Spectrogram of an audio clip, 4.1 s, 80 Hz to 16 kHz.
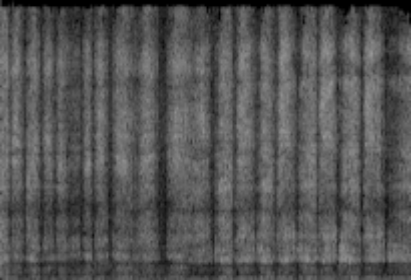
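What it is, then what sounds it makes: Stylus scratching a glass tablet screen. A plastic stylus tip scribbles across a flat glass iPad screen, with some taps, scratching the glass. It makes a steady run of quiet, raspy strokes at roughly two per second, each carrying a bright, squeaky tone around 1.3 kHz over a soft low rumble.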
